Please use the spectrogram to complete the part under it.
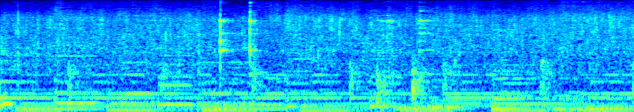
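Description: Shrimp stir-fried with golden garlic, seasoning sauce, black pepper, oyster sauce and fresh milk, a soft steady sizzle broken by repeated rhythmic scraping strokes of a spatula against the pan.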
